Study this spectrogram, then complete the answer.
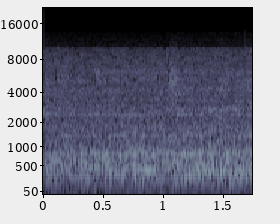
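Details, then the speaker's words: Toilet refilling by itself multiple times a day with no flush, before repair: steady even hiss of water running into the tank; owner plans to fix it by replacing the fill valve with a Fluidmaster. "That sound. This toilet does this, just automatically refills itself every day, probably multiple times a day."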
